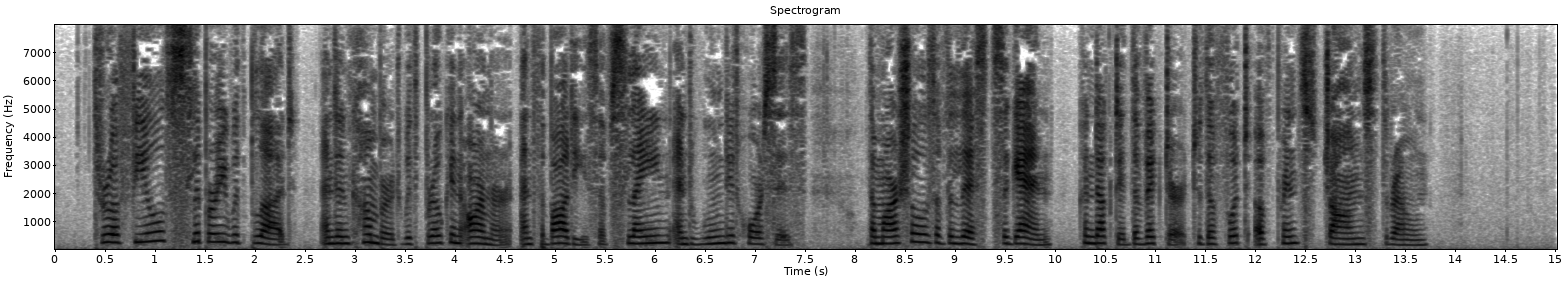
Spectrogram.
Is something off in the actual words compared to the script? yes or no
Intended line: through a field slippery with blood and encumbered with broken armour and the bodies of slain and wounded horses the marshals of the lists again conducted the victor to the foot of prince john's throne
no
